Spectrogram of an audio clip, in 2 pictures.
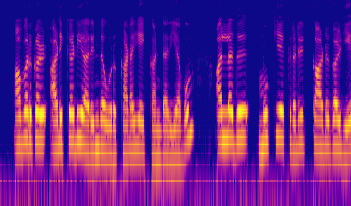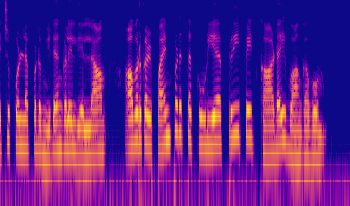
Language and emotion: Tamil, neutral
